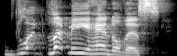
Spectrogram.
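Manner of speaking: high, loud flustered babble; a flustered customer babbling at the staff. Acted. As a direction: babble frantically, losing the thread.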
